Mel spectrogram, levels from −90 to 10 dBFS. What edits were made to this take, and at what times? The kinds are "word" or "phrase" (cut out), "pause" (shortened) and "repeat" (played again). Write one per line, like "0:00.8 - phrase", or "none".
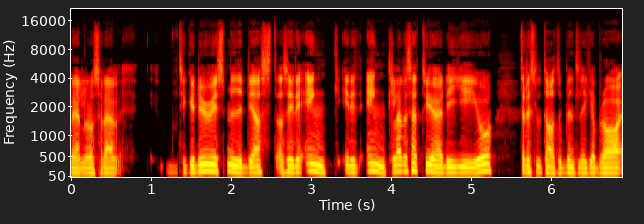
0:01.3 - word
0:05.6 - word

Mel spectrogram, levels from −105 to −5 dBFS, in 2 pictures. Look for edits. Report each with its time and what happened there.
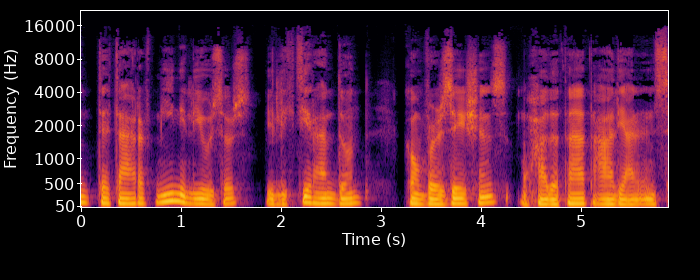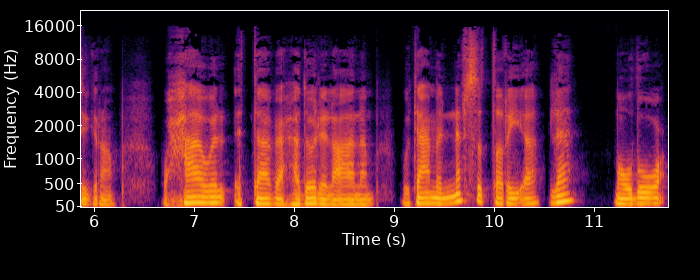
0:01.8 - pause
0:10.5 - pause

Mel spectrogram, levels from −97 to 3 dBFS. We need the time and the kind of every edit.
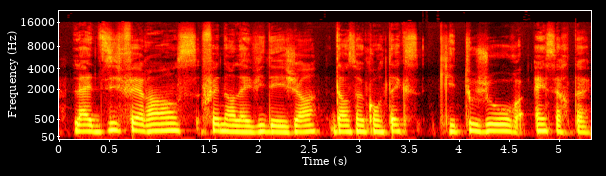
0:01.4 - word

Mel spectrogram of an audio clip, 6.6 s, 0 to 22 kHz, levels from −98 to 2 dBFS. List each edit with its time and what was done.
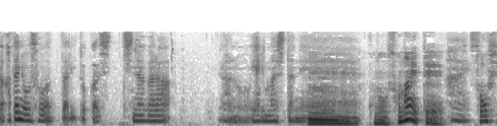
0:04.8 - pause

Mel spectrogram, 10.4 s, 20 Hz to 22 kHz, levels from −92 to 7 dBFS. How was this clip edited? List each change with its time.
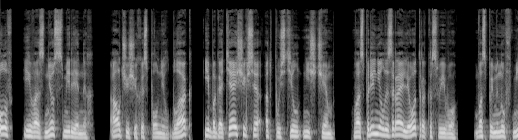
none

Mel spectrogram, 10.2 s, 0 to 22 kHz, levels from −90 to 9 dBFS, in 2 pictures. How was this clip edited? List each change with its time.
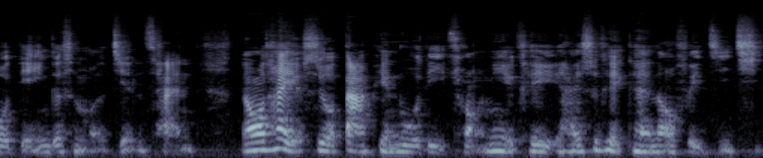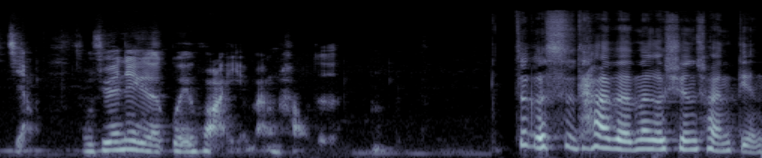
none

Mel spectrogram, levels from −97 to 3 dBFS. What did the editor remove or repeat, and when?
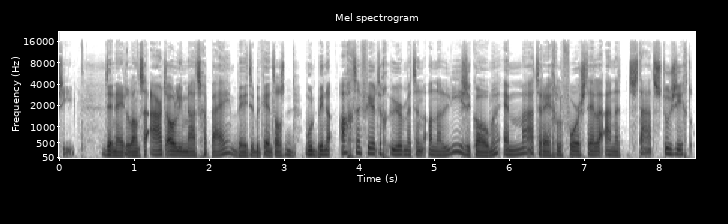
0:03.1 - word

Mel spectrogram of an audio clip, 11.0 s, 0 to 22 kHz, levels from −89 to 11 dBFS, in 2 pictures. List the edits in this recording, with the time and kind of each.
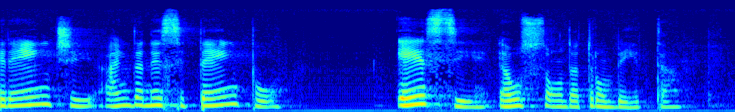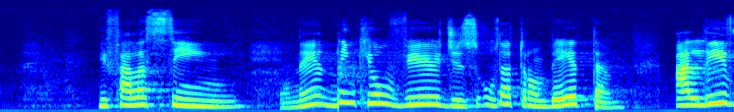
0:07.6 - word
0:08.0 - word
0:09.2 - word

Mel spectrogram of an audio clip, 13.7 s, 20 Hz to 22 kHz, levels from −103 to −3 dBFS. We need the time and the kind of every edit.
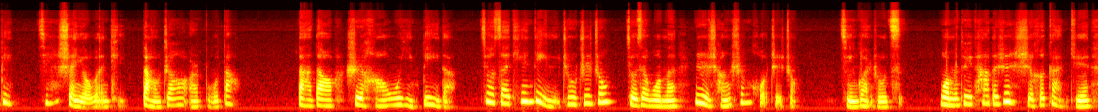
0:01.7 - pause
0:07.7 - pause

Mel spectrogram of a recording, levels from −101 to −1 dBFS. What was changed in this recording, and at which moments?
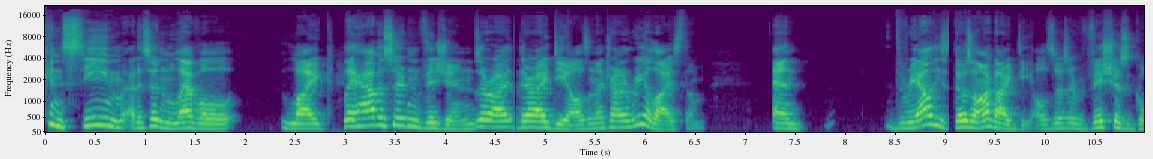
0:03.0 - word
0:04.3 - word
0:09.0 - word

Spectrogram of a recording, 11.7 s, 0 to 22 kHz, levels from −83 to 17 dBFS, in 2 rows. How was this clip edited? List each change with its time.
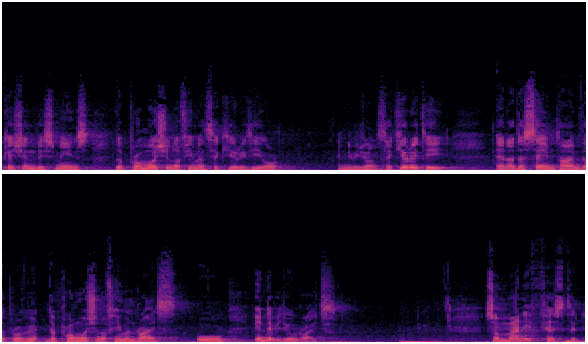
none

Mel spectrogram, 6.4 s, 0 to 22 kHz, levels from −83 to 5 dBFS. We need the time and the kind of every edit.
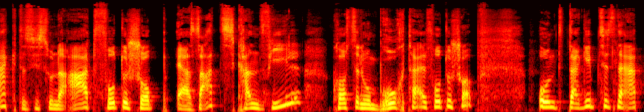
0:02.6 - word
0:03.6 - word
0:04.3 - word

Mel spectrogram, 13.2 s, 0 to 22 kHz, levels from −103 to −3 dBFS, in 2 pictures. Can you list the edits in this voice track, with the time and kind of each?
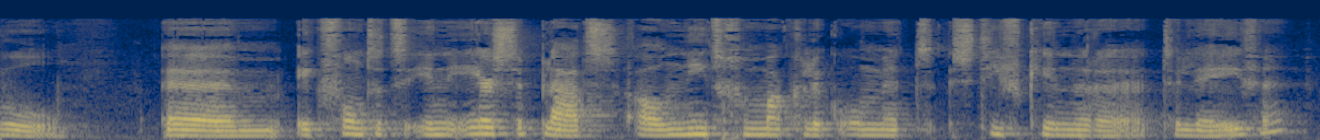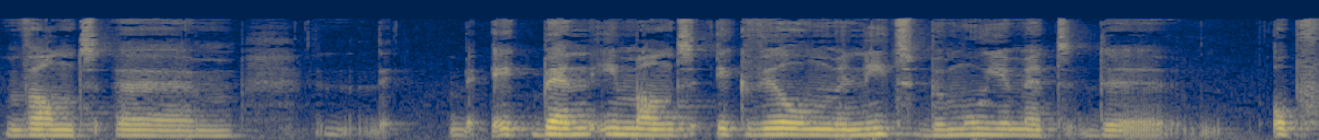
0:06.5 - pause
0:09.0 - word

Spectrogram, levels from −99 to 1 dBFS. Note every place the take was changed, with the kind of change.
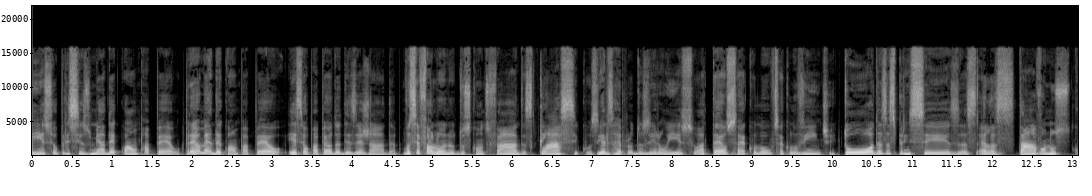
0:05.7 - word
0:09.3 - word

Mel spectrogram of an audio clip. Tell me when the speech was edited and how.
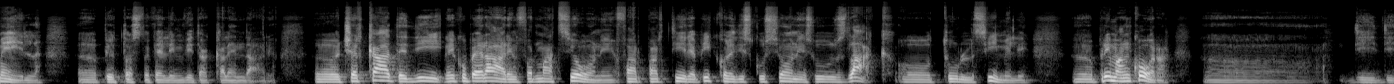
0:04.4 - word
0:06.2 - word

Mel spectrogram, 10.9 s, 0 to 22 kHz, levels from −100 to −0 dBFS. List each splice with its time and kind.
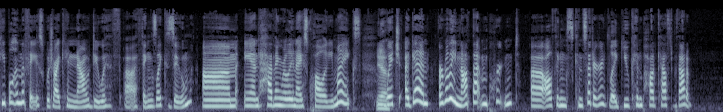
0:03.0 - pause

